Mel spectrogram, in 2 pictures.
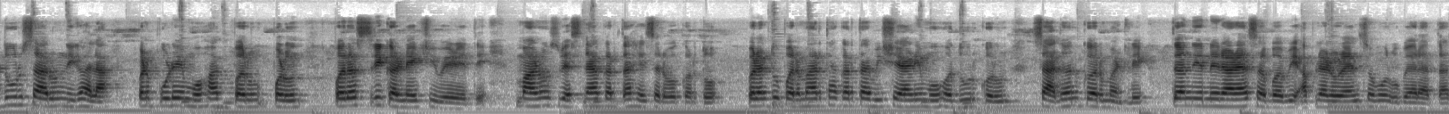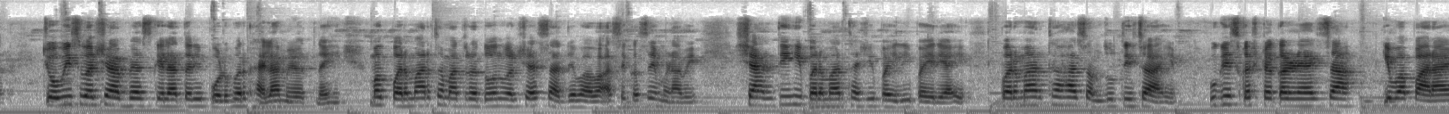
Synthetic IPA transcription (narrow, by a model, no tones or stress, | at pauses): d̪uːɾsaɾuːnːiɡʱala | pəɳpuɽ̤emoɦat̪pəpəɽuːnpəɾəst̪ɾiːkəɾɳjat͡ɕiːʋeɭet̪ḛ | maɽ̃uːsʋjəsnakəɾt̪aɦesəɾʋəkəɾt̪opəɾənt̪upəɾmaɾt̪ʰakəɾt̪aʋiɕəjaɽ̃imoɦəd̪uːɾkəɾuːn | sad̪ʱənkəɾm̤əʈle | t̪jəniɾniɾaɭjasəbəʋiːʔapljaɖoɭjãnsəmoɾubʱjəɾat̪at̪ | t͡soʋiːsʋəɾʂaəbʱjaskelat̪əɾipoɽbʱəɾkʰajlamiɭət̪naɦi | məɡ̚pəɾmaɾt̪ʰəmat̪ɾəd̪onʋəɾʂjasad̪ʱjəbʱaʋaəsekəsəjm̤əɽ̃aʋe | ɕant̪iɦiːpəɾmaɾt̪ʰat͡ɕiːpəɦiliːpəɦjɾiaɦe | pəɾmaɾt̪ʰəɦasəmd͡zut̪it͡saːɦe | uɡiːt͡skəʂʈəkəɾɳjat͡sa | kĩw̃ʋapaɾaj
